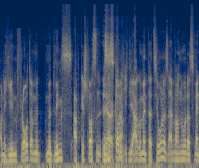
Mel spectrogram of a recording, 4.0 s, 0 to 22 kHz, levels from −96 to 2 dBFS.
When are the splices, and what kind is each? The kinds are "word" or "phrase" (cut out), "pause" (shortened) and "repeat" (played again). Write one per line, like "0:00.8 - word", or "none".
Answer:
0:02.5 - phrase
